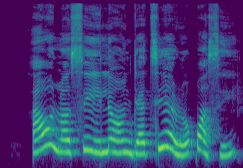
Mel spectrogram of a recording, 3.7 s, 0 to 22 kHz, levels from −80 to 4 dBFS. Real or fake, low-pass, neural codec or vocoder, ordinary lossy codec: real; none; none; none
